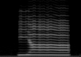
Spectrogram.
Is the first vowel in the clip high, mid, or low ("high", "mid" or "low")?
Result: low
